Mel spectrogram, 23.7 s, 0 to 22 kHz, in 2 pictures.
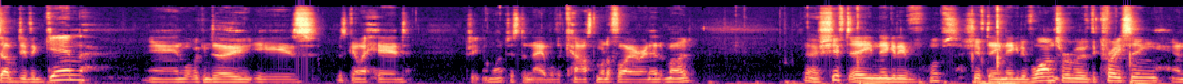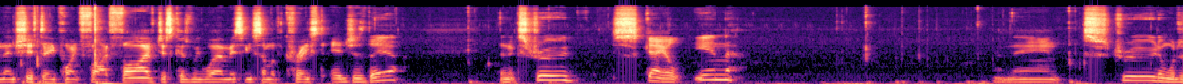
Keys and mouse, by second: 0.3 Tab, 0.7 shift+middle click, 3.0 middle click, 4.7 click, 5.2 click, 5.9 middle click, 7.2 shift+e, 9.3 shift+e, 10.9 shift+e, 15.5 middle click, 16.3 e, 17.1 s, 20.6 KP_1, 20.9 shift+middle click, 21.3 z, 21.6 shift+middle click, 22.4 e, 23.2-23.6 drag.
